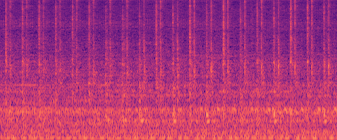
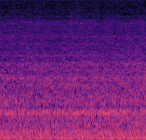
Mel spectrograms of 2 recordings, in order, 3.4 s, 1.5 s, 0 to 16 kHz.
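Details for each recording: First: 2015 GMC Sierra 1500 Denali 6.2L V8 idling with a sharp, steady tick from the passenger side, not missing; cause a bent and broken number 6 intake pushrod. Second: 2015 GMC Sierra 1500 Denali 6.2L V8 idling after repairing a tick caused by a bent, broken number 6 intake pushrod: a smooth, even low rumble with no tapping, no misfires, and normal O2 sensor switching.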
